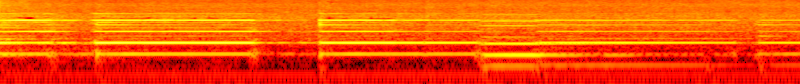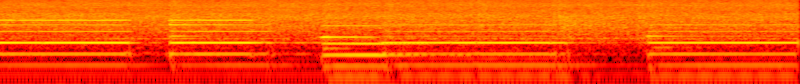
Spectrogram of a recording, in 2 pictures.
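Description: Organ playing an instrumental passage of held chords, changing about once a second, over a sustained low bass note.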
